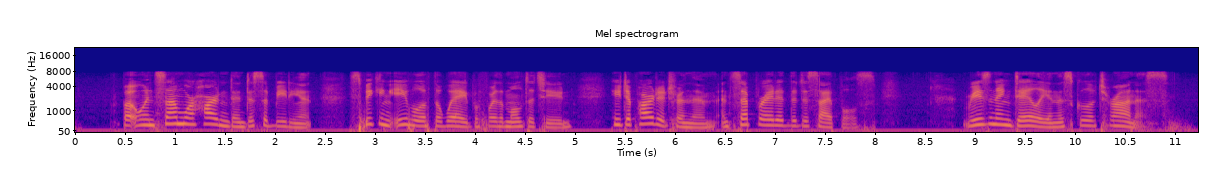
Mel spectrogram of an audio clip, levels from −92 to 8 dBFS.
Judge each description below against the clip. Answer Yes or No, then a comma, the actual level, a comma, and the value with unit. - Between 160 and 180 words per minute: Yes, average, 165 wpm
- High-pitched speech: Yes, high, 215 Hz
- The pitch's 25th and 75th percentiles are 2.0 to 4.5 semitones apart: No, average, 5.2 semitones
